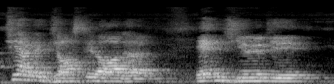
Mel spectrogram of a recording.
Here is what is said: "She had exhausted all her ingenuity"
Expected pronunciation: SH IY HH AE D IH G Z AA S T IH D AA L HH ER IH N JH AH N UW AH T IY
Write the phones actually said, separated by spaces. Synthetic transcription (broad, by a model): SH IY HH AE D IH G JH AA S T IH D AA N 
